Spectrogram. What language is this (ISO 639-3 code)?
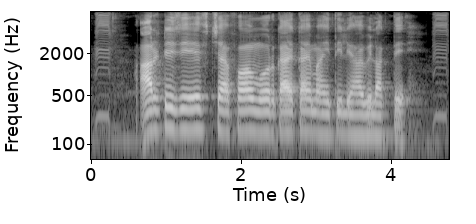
mar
